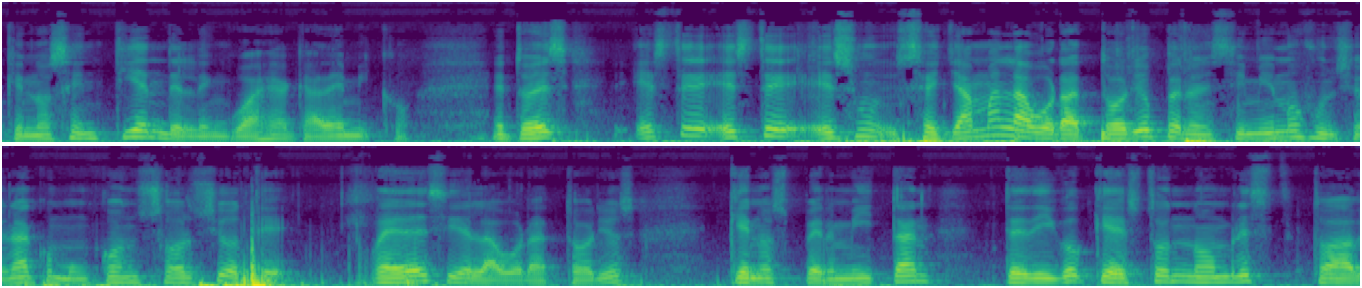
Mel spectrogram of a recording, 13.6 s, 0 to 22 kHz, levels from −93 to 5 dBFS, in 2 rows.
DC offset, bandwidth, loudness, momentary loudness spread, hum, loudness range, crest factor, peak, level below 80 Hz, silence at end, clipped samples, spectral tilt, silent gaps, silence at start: under 0.1%; 12 kHz; -19 LUFS; 10 LU; none; 3 LU; 16 dB; 0 dBFS; -22 dBFS; 0 s; under 0.1%; -6.5 dB/octave; none; 0 s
